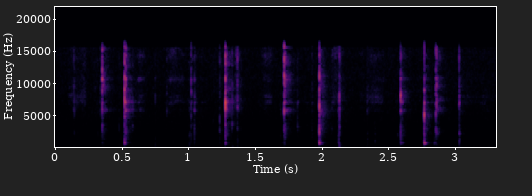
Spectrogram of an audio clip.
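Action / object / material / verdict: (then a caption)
tap / small hollow silicone cat-shaped cover on a stick / silicone / none. A soft, hollow pink silicone cat-shaped cover on a cosmetic stick, held in the hand, is tapped and rubbed with fingertips and long nails. Irregular short, dry taps and clicks with a muted tone around 750 Hz and bright nail ticks sit over a steady low hum and faint rubbing.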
